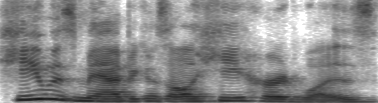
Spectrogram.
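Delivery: ordinary talk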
